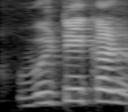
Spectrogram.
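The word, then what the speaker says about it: Whittaker: विटेकर नाम था इनका। क्या नाम था? ऐसे बोलते हैं हिटेकर, लेकिन ये डब्ल्यू साइलेंट रखते हैं, लेकिन आप ये नाम के लिए याद रख लो विटेकर।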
